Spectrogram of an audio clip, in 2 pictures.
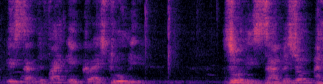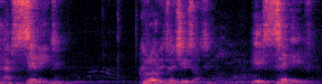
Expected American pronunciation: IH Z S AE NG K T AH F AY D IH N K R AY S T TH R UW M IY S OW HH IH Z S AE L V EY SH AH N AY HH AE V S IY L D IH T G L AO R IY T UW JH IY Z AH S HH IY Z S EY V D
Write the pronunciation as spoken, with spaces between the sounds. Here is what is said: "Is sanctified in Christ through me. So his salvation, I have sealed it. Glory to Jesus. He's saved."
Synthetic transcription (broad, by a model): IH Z S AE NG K T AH F AY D IH N K R AY S T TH R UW M IY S OW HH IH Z S AE L V EY SH AH N AY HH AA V S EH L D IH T G L AO R IY T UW JH IY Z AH S HH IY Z S EY V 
